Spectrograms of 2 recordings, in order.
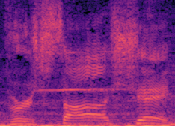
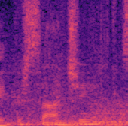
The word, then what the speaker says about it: Versace: Pronounced Versace. – Versace.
